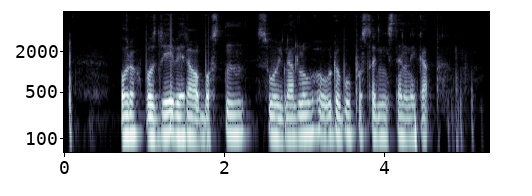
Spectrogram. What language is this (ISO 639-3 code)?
ces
